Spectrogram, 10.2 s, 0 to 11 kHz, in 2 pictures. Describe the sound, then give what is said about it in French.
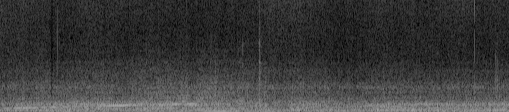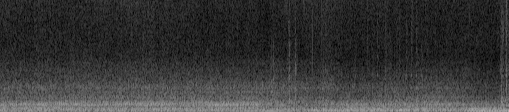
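A car engine hums steadily from inside as a woman drives home at about 2 a.m. from a dance in a neighbouring town, with a rising rev in the first couple of seconds, then a continuous loud drone of driving with no voices. “au bout de 15 jours, sentant l'ennui la gagner, elle prit sa voiture pour se rendre à la ville voisine où il y avait un bal.”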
